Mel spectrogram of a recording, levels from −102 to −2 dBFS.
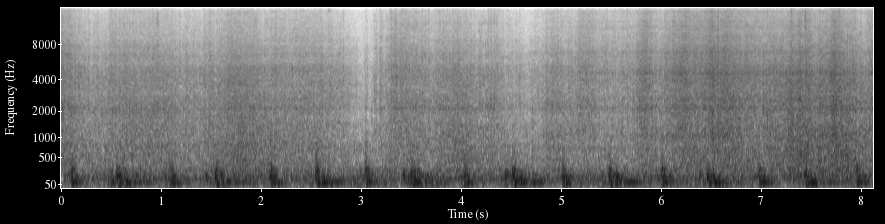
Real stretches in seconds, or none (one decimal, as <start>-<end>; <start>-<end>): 1.2-4.3; 4.9-8.1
